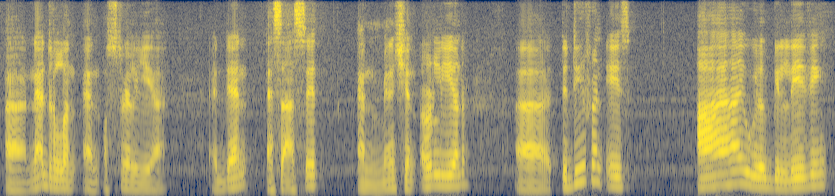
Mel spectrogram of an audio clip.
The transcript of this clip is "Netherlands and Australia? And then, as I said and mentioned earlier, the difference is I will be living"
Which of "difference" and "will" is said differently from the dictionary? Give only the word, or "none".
difference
